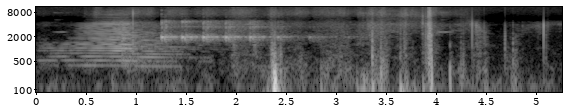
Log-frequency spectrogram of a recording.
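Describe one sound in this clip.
A dramatic electronic sting plays with a booming hit.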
